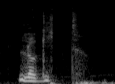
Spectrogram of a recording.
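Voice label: tlacochahuaya, Zapotec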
